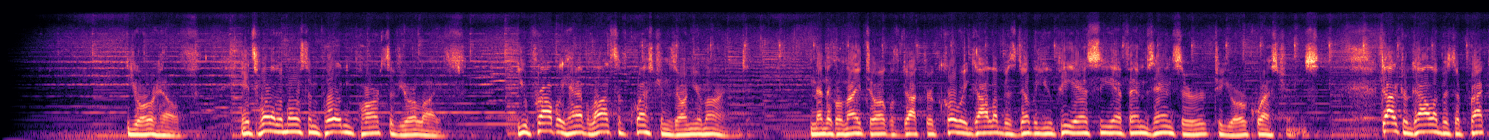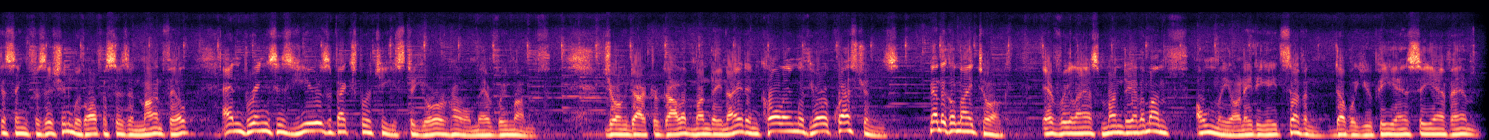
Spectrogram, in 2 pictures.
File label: PROMO; Medical Night Talk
